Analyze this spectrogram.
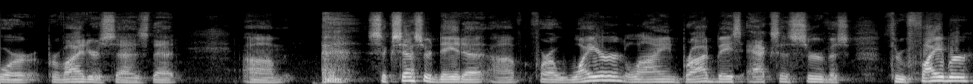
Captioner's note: clears throat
